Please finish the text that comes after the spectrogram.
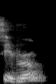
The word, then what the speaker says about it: Ciro: First things, just to clarify, it's pronounced Ciro.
